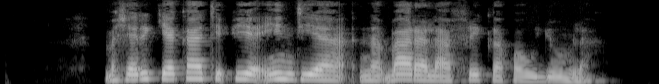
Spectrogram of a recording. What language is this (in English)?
Swahili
